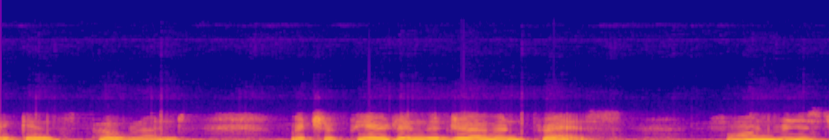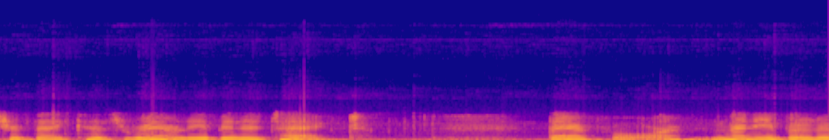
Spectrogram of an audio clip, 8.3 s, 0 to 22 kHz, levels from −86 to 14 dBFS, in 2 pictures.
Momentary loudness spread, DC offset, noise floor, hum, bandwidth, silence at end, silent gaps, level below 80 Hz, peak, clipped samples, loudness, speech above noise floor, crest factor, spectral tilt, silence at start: 16 LU; under 0.1%; -32 dBFS; none; 4.7 kHz; 0 s; none; -56 dBFS; 0 dBFS; under 0.1%; -12 LUFS; 21 dB; 12 dB; -8.5 dB/octave; 0 s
